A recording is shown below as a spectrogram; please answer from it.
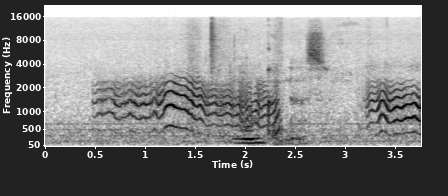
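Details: Newborn Cavalier King Charles Spaniel puppies while their mother Paris whelps her first two pups: high, wavering whimpers with bending pitch, a long cry of nearly two seconds, a short break with a low voice, then another quavering whine.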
